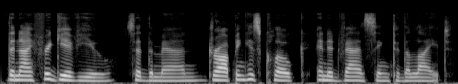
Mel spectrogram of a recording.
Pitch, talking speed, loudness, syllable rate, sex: 185 Hz, 195 wpm, -19 LUFS, 4.7 syllables/s, female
